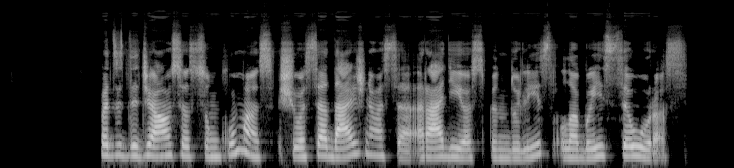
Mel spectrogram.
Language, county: Lithuanian, Vilnius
